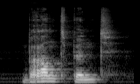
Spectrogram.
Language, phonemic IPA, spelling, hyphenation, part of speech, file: Dutch, /ˈbrɑnt.pʏnt/, brandpunt, brand‧punt, noun, Nl-brandpunt.ogg
- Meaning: 1. focus – of a lens 2. focus – of an ellipse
